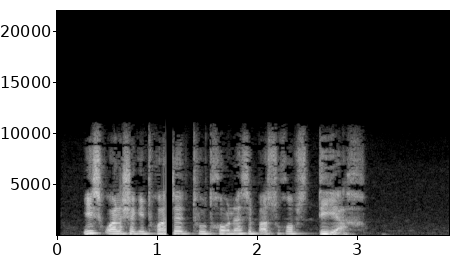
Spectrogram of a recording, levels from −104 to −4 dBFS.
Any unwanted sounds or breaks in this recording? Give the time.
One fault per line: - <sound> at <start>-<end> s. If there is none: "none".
- dropout at 1.1-1.2 s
